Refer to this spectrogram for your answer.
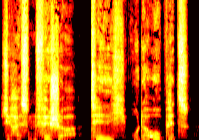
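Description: A man's voice: moderate pace, bright, forceful tone, dry recording, studio quality, lightly acted. A man voicing a sickly, feverish young male art student who speaks weakly and half in a whisper. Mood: ominous. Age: young adult. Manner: weak, half-whispered, uneasy. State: breathy and weak.

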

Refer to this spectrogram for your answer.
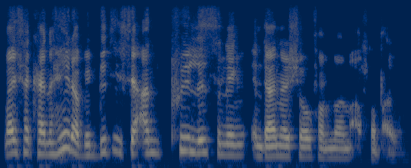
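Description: Schnell redender, neckender Rapper. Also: male voice, fairly high pitch. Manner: teasing, fast, animated. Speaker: rapper guest. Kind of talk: playful interview banter. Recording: dull lo-fi clip audio.

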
